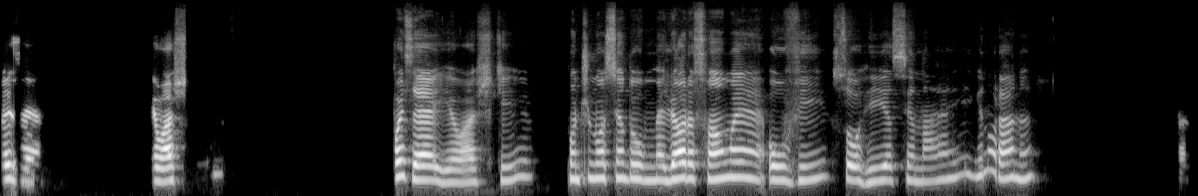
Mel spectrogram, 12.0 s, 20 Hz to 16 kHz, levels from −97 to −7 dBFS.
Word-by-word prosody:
Pois 245 0 +5
é. 200 -3 0 1.1
Eu 215 0 +4
acho 220 +1 +7
que - - -24 1.7
Pois 280 0 +4
é, 235 -1 +6
e 200 - -5
eu 200 0 -2
acho 205 0 -4
que 255 +5 -8 0.3
continua 255 +1 -1
sendo 255 -1 -1
melhor 235 +3 +5
ação 255 +1 +2
é 270 -2 0
ouvir, 230 +3 -4
sorrir, 230 -4 -3
acenar 230 0 -9
e 310 +5 -12
ignorar, 295 -4 -3
né. 255 +2 -6 1.5
É. - - -14
245 Hz, 115 wpm, -22 LUFS, 225-265 Hz, 1.7 s, acho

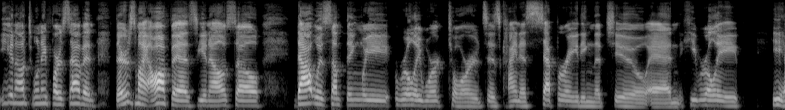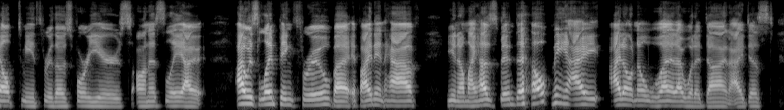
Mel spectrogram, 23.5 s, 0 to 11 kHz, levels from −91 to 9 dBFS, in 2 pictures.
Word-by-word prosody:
you 225 +1 -6
know, 215 0 -3
24/7. 195 -4 -2 0.3
There's 210 +7 0
my 190 -3 +4
office, 150 -10 +6
you 150 0 -3
know, 145 +1 +1
so 145 -2 -1 0.5
that 200 +2 +7
was 185 -4 -3
something 170 -3 -4
we 150 -2 -4
really 160 -2 -4
worked 145 -2 -10
towards 125 0 -9
is 130 0 -6
kinda 135 -1 -5
separating 135 0 -4
the 120 -1 -6
2, 125 -4 -7
and 110 0 -1
he 155 - -11
really 150 -5 -4 0.4
he 170 0 -4
helped 140 -1 +1
me 130 -3 -6
through 130 -1 -11
those 130 -1 -4
4 135 0 -7
years. 120 -2 -5
Honestly, 135 +1 -3
I 125 -1 +3 0.5
I 195 +2 +9
was 200 -3 +4
limping 185 -1 +3
through, 165 +2 0
but 140 -1 +6
if - - -3
I 155 - +5
didn't 160 -2 -2
have, 145 -1 +4 0.5
you 150 0 -4
know, 135 -1 0
my 135 0 +2
husband 165 +3 0
to 190 +1 +5
help 215 +5 +2
me, 220 -2 -1
I 175 +1 +2 0.2
I - - +5
don't 165 -2 -1
know 150 -1 -4
what 140 +1 +3
I 135 - +3
woulda 130 -2 -7
done. 125 0 -2
I 120 - -1
just 125 -1 -9
145 Hz, 150 wpm, -22 LUFS, 130-170 Hz, 0.5 s, I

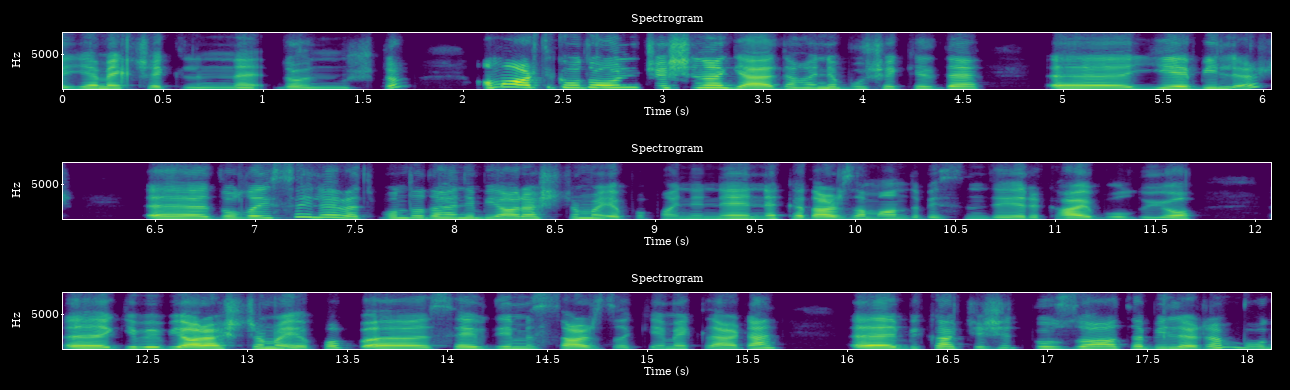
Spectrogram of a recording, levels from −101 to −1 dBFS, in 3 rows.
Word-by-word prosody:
yemek 210 +2 0
şekline 155 -2 -6
dönmüştüm. 140 - -7 0.4
Ama 400 -3 +8
artık 335 0 +5
o 320 0 +1
da 335 - +2
13 320 0 +2
yaşına 310 +2 +4
geldi. 185 -2 +4
Hani, 240 -3 -4
bu 230 0 -12
şekilde, 240 +2 -2 0.4
eee, 205 0 +3
yiyebilir. 240 - -1 0.4
Eee, 230 +1 +2
dolayısıyla 280 +8 -3
evet, 255 -4 -3
bunda 270 +1 -6
da, 265 - -2
hani, 250 0 -4
bir 245 - -8
araştırma 235 0 -1
yapıp, 165 +4 -6
hani, 195 +1 -12
ne, 205 -1 -2
ne 205 - -3
kadar 190 -2 +2
zamanda 185 0 -5
besin 185 0 -16
değeri 175 0 -5
kayboluyor, 155 +4 -1 0.4
eee, 190 0 +4
gibi 195 0 -2
bir 210 - 0
araştırma 205 +2 +5
yapıp, 270 - -3
eee, 200 0 +5
sevdiğimiz 215 +1 -4
tarzdaki 185 -1 0
yemeklerden, 195 +5 -1 0.4
eee, 205 +1 +7
birkaç 255 +1 -1
çeşit 260 +6 -12
buzluğa 225 +3 0
atabilirim. 245 - -2
Bu 260 -1 -10
210 Hz, 155 wpm, -24 LUFS, 185-250 Hz, 0.4 s, Ama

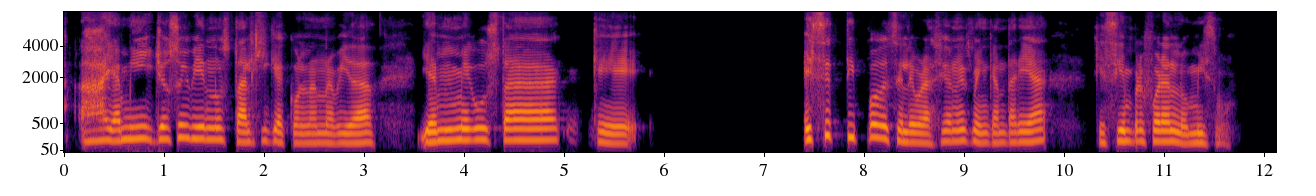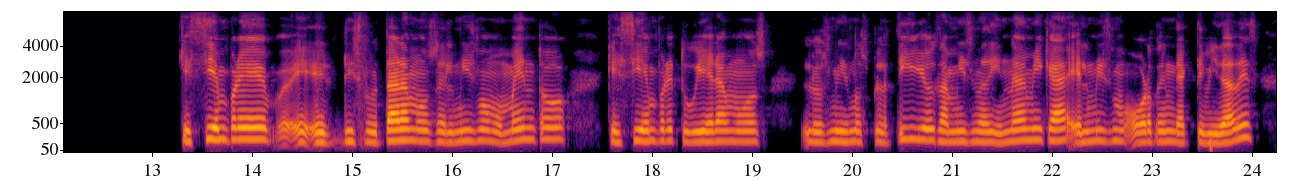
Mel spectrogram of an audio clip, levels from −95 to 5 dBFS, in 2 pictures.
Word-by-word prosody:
Ay, 195 -1 -1
a 185 - +2
mí 215 +1 -2
yo 215 +1 -1
soy 235 +3 -3
bien 220 -2 -1
nostálgica 175 -3 -3
con 155 -1 -7
la 155 0 -4
Navidad, 155 +1 -3 0.4
y 170 - 0
a 170 - +2
mí 190 - -1
me 195 0 +1
gusta 195 0 +1 0.3
que 155 - -3 1.6
ese 210 +7 +2
tipo 245 -2 -3
de 220 -2 +1
celebraciones 175 +1 -3
me 175 - -2
encantaría 165 +4 -4 0.4
que 160 - -9
siempre 180 +2 -2
fueran 180 0 +1
lo 150 -3 -3
mismo. 155 -2 -7 1.6
Que - - +1
siempre, 210 +2 +5
eh 200 - -1 0.5
eh, 150 -3 -2
disfrutáramos 180 +1 +5
del 165 -1 -2
mismo 185 +2 -1
momento, 205 +5 -1 0.4
que 170 -2 -1
siempre 185 +2 0
tuviéramos 175 0 0 0.3
los 165 -1 -3
mismos 175 -1 -1
platillos, 195 +4 -1
la 175 - +3
misma 170 0 -1
dinámica, 190 +4 +2
el 160 +2 +1
mismo 185 0 -4
orden 175 +2 +1
de 160 - +1
actividades, 160 +9 +2
180 Hz, 120 wpm, -23 LUFS, 165-195 Hz, 1.6 s, siempre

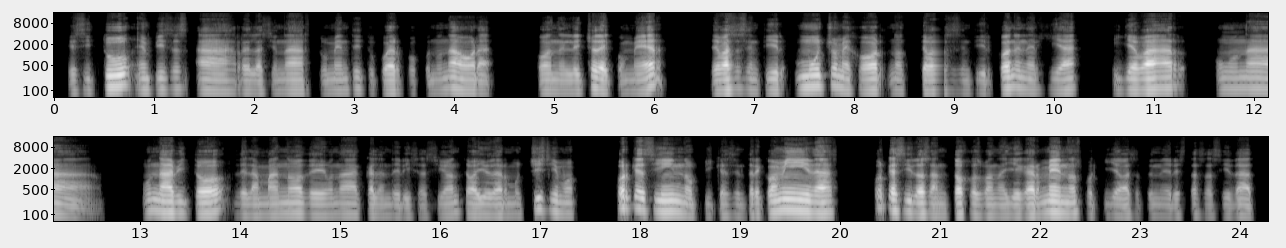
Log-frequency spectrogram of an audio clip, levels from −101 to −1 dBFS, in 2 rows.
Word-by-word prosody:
que 100 - -12
si 105 +2 -18
tú 140 +7 +5
empiezas 115 +1 -10
a 100 -2 -2
relacionar 100 +1 -6
tu 95 - -17
mente 105 +3 -11
y - - -12
tu 95 -3 -24
cuerpo 100 -1 -2
con 100 - -18
una 115 +2 +1
hora, 105 -3 -1 0.4
con 100 +1 -5
el 100 0 -7
hecho 95 -2 -1
de - - +6
comer, 100 +2 +1 0.5
te - - -3
vas 105 +1 +6
a 115 - -16
sentir 110 -1 -8
mucho 135 +3 +1
mejor, 110 -2 +1
¿no?, 105 0 -12 0.2
te - - -2
vas 100 0 -1
a - - -18
sentir 100 0 -17
con 125 +2 +4
energía. 110 -1 -4 0.3
Y 105 - -19
llevar 115 +4 +7 0.3
una 110 - -4 0.5
un 135 0 -4
hábito 115 0 +4
de 100 -1 -10
la 100 0 -6
mano 110 +2 -4
de 100 -1 -5
una 105 0 -7
calendarización 95 +1 -12
te 110 - -12
va - - +1
a - - -3
ayudar 100 0 -4
muchísimo, 110 +2 -8 0.4
porque 160 - +2
así 130 -3 +3
no 110 -6 -2
picas 100 0 -16
entre 100 +2 -9
comidas, 125 -2 +5 0.3
porque - - 0
así 130 -1 -5
los 110 -1 +3
antojos 100 0 -2
van 100 0 -7
a 95 - -8
llegar 100 +1 0
menos, 115 -1 +4
porque 100 -3 -20
ya 100 -1 -8
vas 95 +1 -7
a 95 - -29
tener 95 +1 -17
esta 95 +1 -16
saciedad, 95 0 -9
105 Hz, 170 wpm, -26 LUFS, 100-115 Hz, 0.5 s, llevar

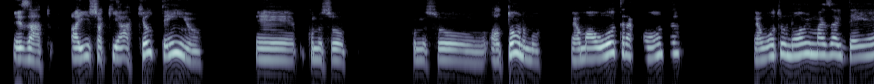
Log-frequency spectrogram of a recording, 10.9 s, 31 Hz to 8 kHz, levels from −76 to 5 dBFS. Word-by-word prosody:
Exato. 170 -5 +1 0.2
Aí 175 +3 +4
só 185 0 +1
que 185 - -1
a 175 0 -2
que 225 - +1
eu 255 +2 +6
tenho, 195 - +1 0.7
eh, 160 -2 -1
como 165 0 -4
eu 155 - -5
sou 155 -4 -2 0.8
como 155 0 -7
eu - - -7
sou 145 -3 -2
autônomo, 160 - +2 0.3
é 155 - -4
uma 170 +1 +1
outra 220 +4 +4
conta, 220 +7 -4 0.9
é 155 0 -3
um 165 - -2
outro 205 +4 +1
nome. 215 +3 +3
Mas 225 -1 0
a 220 -1 +2
ideia 190 +1 -3
175 Hz, 150 wpm, -22 LUFS, 155-215 Hz, 0.9 s, eu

